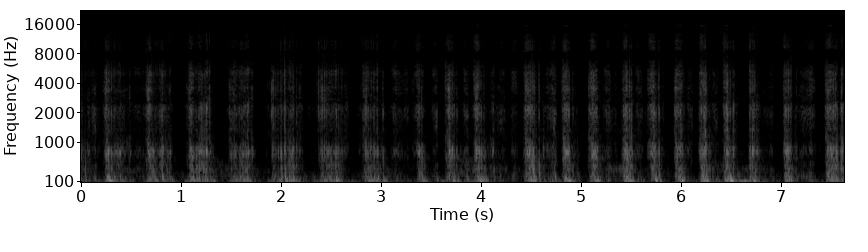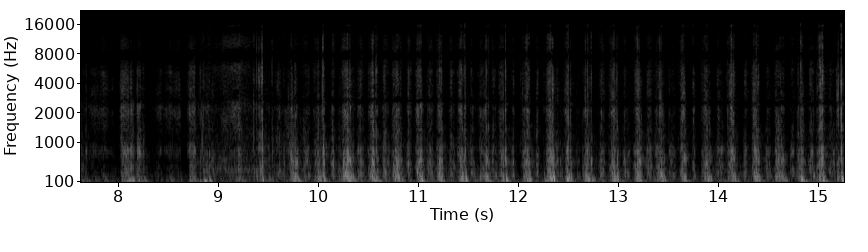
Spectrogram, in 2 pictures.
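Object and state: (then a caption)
Synthetic sneaker upper and rubber sole scratched. A thumbnail scratches the synthetic side panel and rubber midsole edge of a grey running shoe, making quick, dry, papery scratching strokes with a low rubbery rasp underneath. The strokes come in a steady rhythm, then turn faster and denser in the second half.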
